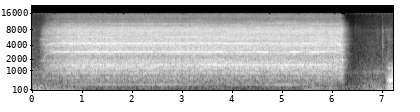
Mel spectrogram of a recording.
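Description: An electric drill whirs steadily at high speed.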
